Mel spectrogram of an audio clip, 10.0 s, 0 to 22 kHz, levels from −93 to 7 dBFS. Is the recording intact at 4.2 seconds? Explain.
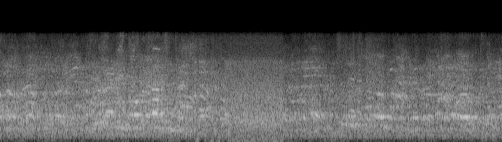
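No. A burst of packet loss hits from 4.21 to 4.30 s. Packets went missing in a row. The receiver fills the gap by extending the last sound and fading it, for about 60 ms. Then the audio resumes with about 60 ms skipped.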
